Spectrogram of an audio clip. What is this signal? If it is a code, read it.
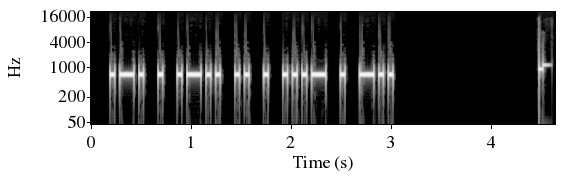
Morse code, heard as a keyed tone, about 25 wpm, 700 Hz. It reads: RELIEVED
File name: 8 Letter Words - First 3 Letters Given - 25wpm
